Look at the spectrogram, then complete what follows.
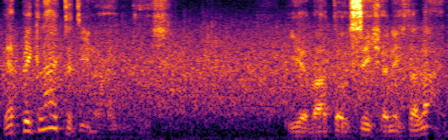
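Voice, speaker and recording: Calm western hero, lowish voice, authoritative, measured, 1970s radio play, clearly noisy vinyl. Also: male voice. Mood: calm, practical. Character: calm, commanding, resourceful frontier hero, adult man.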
